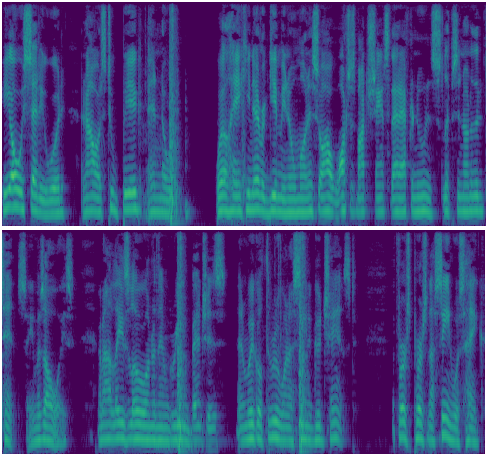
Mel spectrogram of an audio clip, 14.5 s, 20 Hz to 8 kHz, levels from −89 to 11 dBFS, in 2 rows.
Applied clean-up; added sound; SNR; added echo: classical method log-MMSE.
